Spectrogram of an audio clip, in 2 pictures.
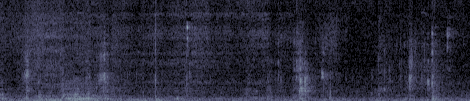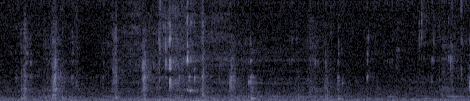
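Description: Faint chewing: a person eating a mouthful of soft gnocchi with lips closed, with small mouth clicks every so often.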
